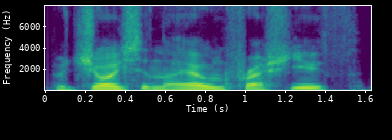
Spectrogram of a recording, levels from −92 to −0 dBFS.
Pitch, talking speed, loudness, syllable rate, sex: 140 Hz, 220 wpm, -17 LUFS, 5.2 syllables/s, male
